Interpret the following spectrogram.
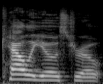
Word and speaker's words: Cagliostro: They pronounce it Cagliostro. Although it's not really like Cagliostro, because Cagliostro, the G is just straight up silent.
